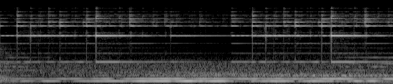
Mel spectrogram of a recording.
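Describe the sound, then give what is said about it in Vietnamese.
A bell rings rapidly and insistently as a call for help, with quick, uneven strikes and a lingering metallic ring, over a low steady hum in the background. “Nếu ông Dương mà chú ý Thì hẳn là sẽ thấy cái chuông rung lên bẩn bật cầu cứu”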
